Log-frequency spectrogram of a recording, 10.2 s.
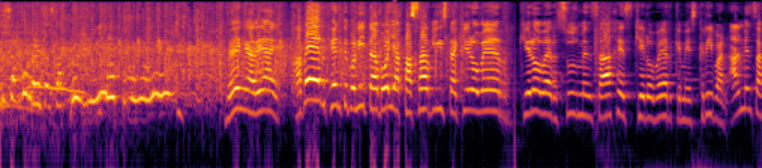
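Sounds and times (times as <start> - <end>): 
applause: 0.0 - 6.8
speech: 1.5 - 10.1.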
